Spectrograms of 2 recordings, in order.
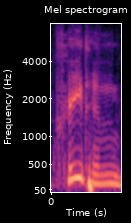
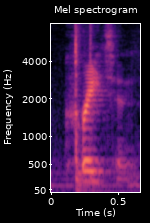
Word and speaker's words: Creighton: Unless that's a mispronunciation of Cretan, but I don't think it is. It's Creighton.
